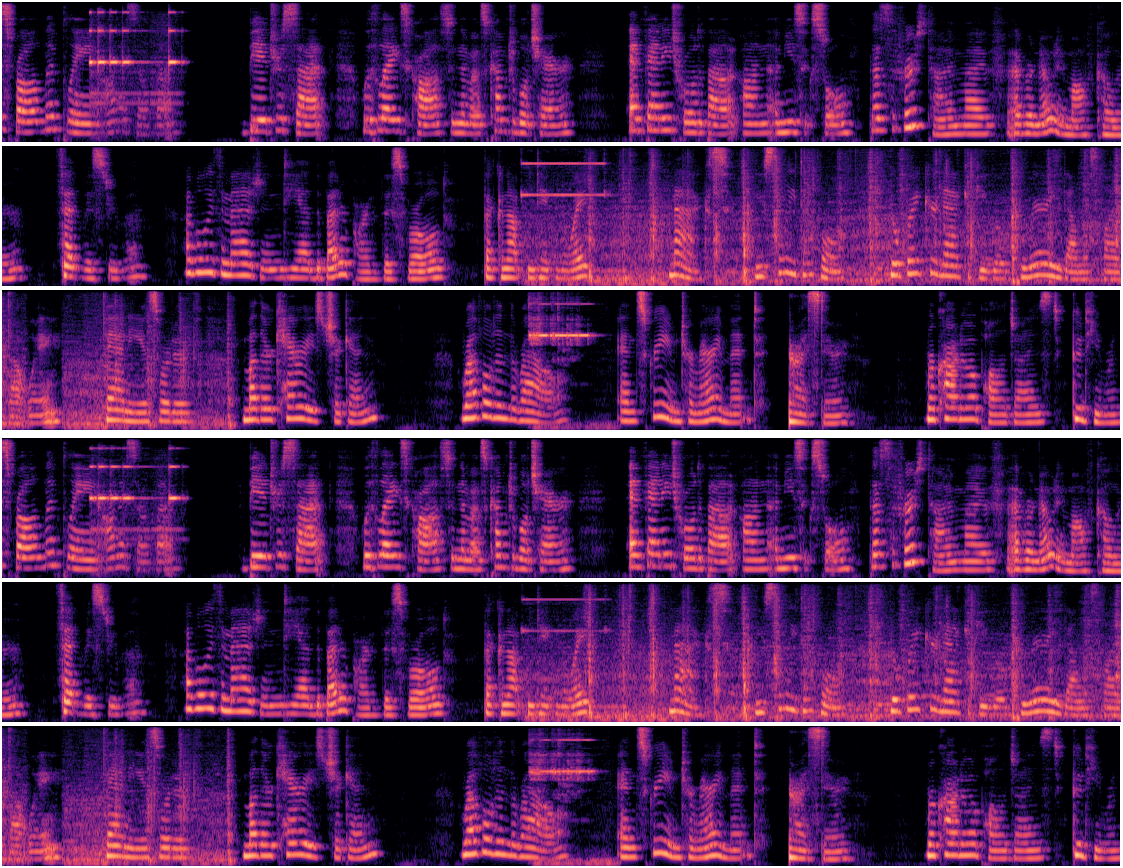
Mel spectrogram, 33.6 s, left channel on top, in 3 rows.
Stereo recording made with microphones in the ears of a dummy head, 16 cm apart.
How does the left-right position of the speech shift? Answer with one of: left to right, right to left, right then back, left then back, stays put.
right to left.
